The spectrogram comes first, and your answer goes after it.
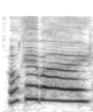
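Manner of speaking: a joking fake farewell; mock sign-off. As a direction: pretend to end the show suddenly. Fake sign-off, then just kidding.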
